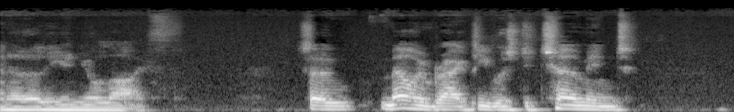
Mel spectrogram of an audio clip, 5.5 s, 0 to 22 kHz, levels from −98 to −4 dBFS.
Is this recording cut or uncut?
cut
